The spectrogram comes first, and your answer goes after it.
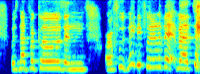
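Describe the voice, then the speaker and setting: The speaker is a woman with a French accent. She talks at a moderate pace. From France. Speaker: fitness coach and entrepreneur. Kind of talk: interview podcast.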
